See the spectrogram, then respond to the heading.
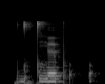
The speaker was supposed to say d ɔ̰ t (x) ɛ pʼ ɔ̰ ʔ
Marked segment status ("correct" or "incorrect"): incorrect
